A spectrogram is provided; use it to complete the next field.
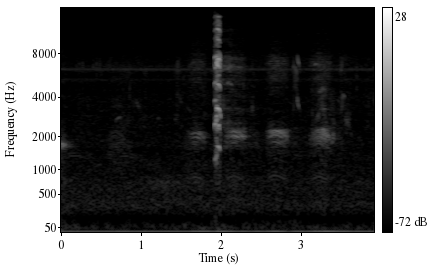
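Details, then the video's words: Red-wattled lapwing moving around in fields in early morning gives four short, shrill notes about half a second apart, fairly faint, with one sharp click partway through. "Red - Wattled Lapwing | Beautiful Bird & Sound"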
